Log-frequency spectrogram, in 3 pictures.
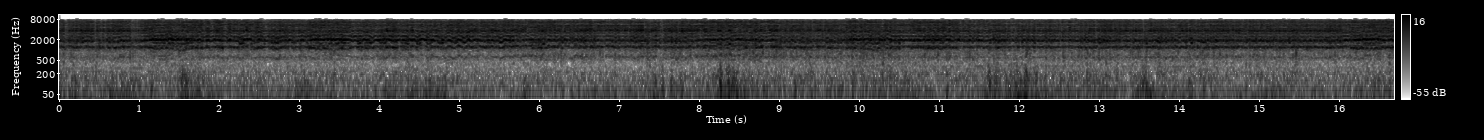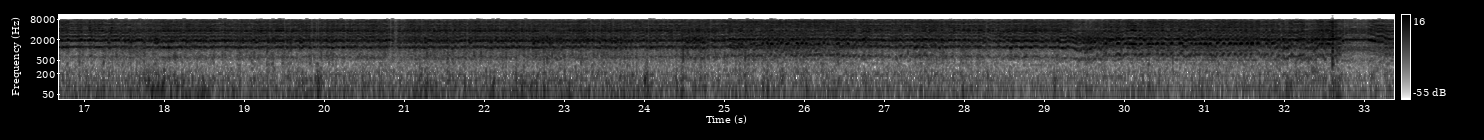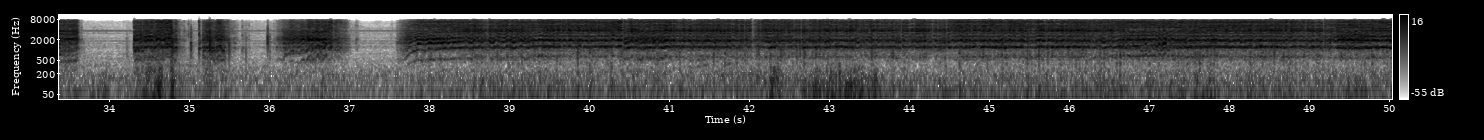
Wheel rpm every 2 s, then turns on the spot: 160, 160, 160, 160, 160, 160, 160, 160, 160, 160, 160, 160, 160, 160, 160, 160, 130, 60, 70, 150, 160, 160, 160, 170, 160.
none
